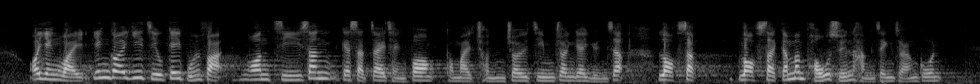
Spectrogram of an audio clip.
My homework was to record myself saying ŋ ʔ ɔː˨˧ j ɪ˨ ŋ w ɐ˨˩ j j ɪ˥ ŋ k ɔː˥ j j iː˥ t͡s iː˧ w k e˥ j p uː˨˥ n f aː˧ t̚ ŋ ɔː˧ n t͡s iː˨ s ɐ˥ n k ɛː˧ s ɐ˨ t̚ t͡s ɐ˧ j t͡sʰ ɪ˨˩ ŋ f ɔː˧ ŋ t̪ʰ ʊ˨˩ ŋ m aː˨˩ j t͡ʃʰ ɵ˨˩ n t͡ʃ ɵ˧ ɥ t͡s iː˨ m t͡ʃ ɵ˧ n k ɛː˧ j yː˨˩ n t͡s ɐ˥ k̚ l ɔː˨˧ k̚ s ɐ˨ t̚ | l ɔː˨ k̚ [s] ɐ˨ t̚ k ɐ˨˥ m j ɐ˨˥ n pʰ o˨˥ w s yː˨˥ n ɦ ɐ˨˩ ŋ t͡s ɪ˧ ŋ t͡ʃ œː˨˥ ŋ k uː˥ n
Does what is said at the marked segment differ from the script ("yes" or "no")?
no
